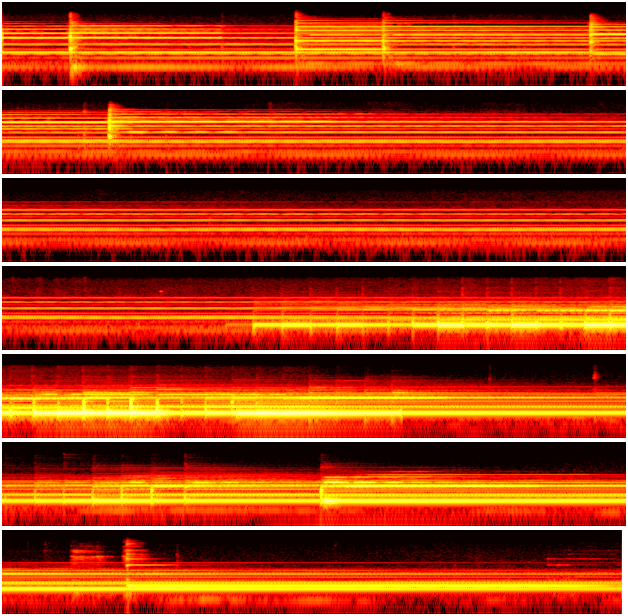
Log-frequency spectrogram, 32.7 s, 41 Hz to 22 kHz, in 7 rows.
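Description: Singing bowls struck several times in the first few seconds, each note ringing on and slowly fading together. From about 16 s a lower, louder bowl tone swells in with a wavering pulse, and a few more strikes ring out near the end.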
